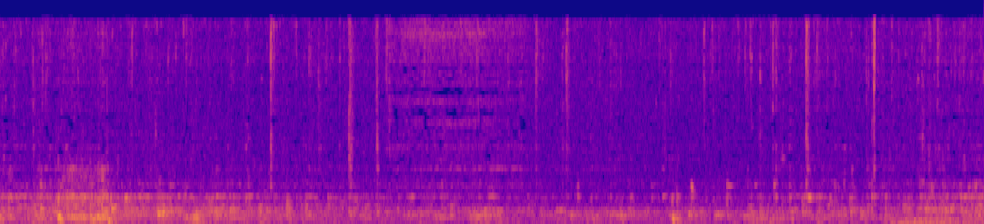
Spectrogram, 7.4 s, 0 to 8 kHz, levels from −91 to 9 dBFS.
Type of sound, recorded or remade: recorded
